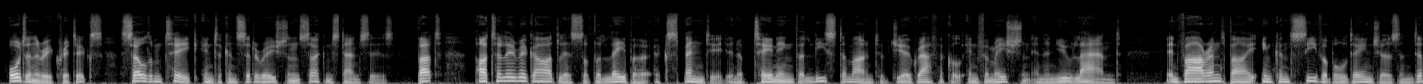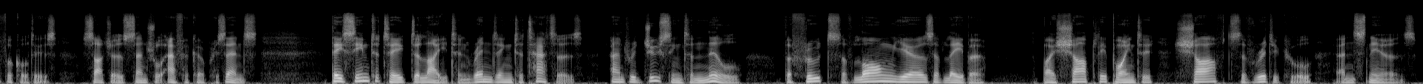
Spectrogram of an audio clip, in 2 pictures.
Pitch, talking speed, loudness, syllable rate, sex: 100 Hz, 135 wpm, -22 LUFS, 4.9 syllables/s, male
